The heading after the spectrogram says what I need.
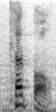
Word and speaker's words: Kenpo: When they got through changing the characters to the Okinawan calligraphy, it read Kenpo.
